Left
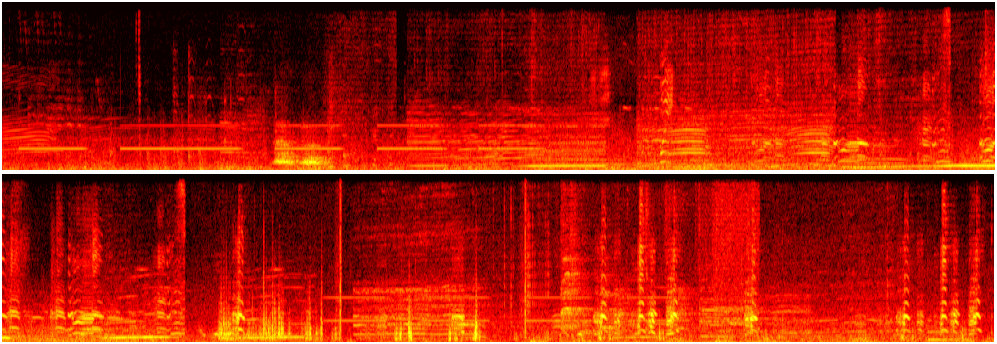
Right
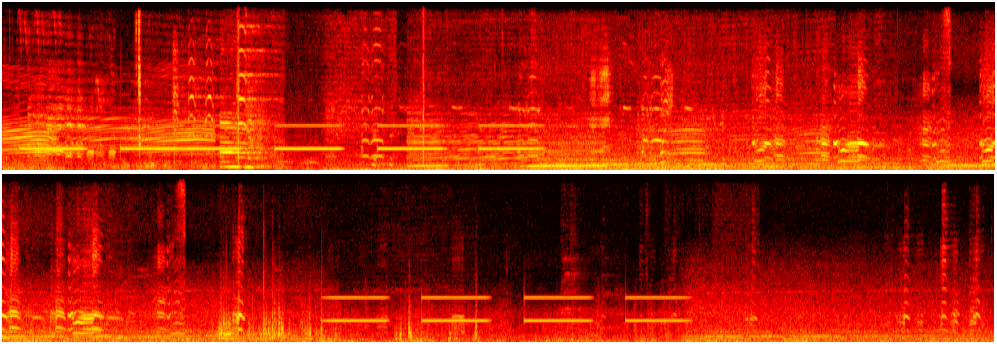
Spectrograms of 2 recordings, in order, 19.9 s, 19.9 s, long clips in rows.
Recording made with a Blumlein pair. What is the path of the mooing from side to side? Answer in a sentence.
In this clip you hear the mooing travel towards the left.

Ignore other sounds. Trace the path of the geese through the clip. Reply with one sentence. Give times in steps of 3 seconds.
You can hear the geese on the right from 0 s, in the centre from 9 s and on the left from 12 s.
